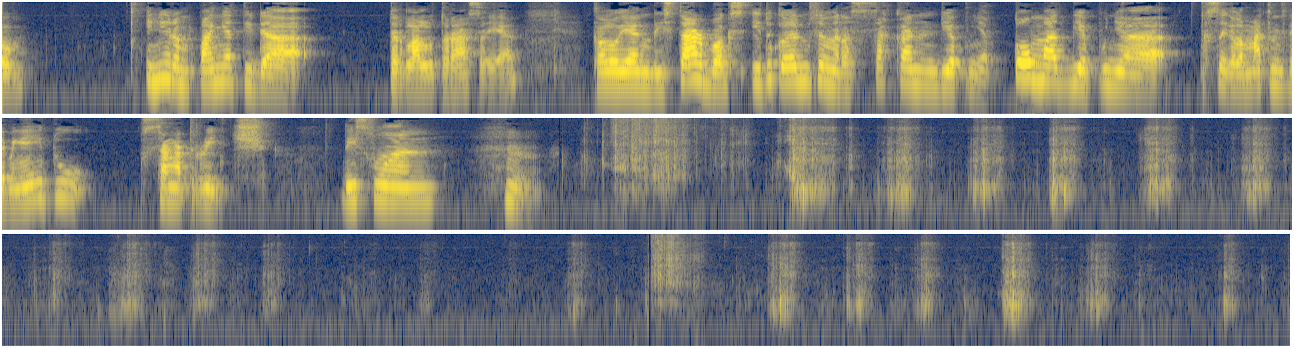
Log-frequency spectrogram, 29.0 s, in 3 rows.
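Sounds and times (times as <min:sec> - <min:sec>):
person chewing crunchy bread: 0:13.8 - 0:29.0.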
